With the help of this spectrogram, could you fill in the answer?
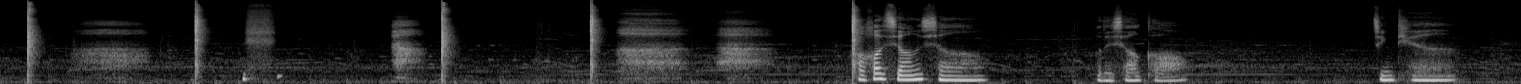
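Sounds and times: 
sharp crisp slaps of a ruler striking: 0.0s - 0.5s, 4.4s - 4.6s, 5.9s - 6.1s
speech: 2.4s - 2.9s, 8.6s - 10.0s, 11.0s - 12.0s, 13.8s - 14.7s.

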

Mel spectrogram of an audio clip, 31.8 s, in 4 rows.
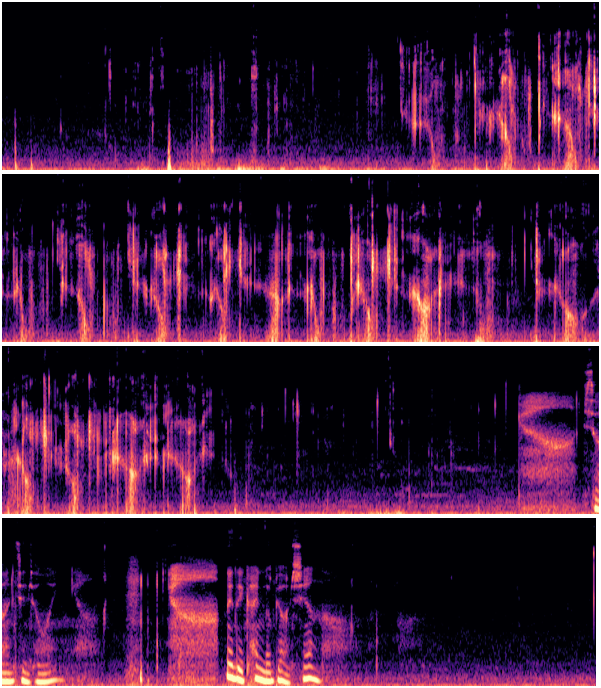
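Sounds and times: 
wet chewing of something sweet: 1.3s - 22.7s
speech: 23.8s - 24.7s, 26.9s - 28.2s.

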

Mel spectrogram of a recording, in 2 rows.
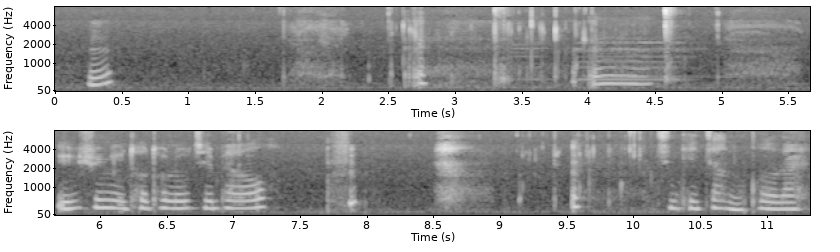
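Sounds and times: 
speech: 0.2s - 0.5s, 5.9s - 8.0s, 10.3s - 11.3s
wet licking sounds: 2.4s - 4.0s, 9.1s - 10.2s.

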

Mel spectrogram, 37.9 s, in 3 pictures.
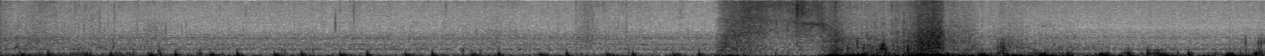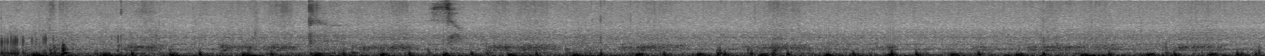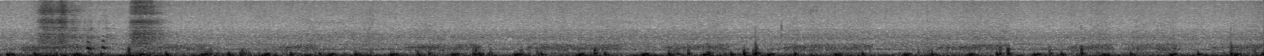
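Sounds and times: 
rumbling hum: 0.0s - 37.9s
steady heartbeat heard through a stethoscope: 0.0s - 37.9s
faint scratchy rustles: 7.2s - 10.2s.

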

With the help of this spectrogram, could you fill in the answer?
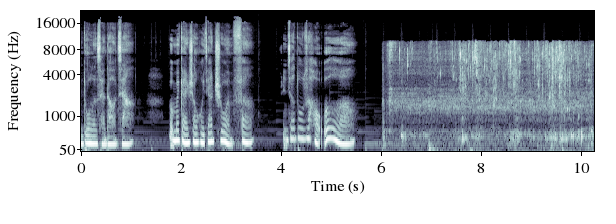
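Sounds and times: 
speech: 0.0s - 1.2s, 1.8s - 6.7s
hands washing under a running tap: 6.0s - 10.2s
tap running into a sink while washing hands: 6.0s - 10.2s.

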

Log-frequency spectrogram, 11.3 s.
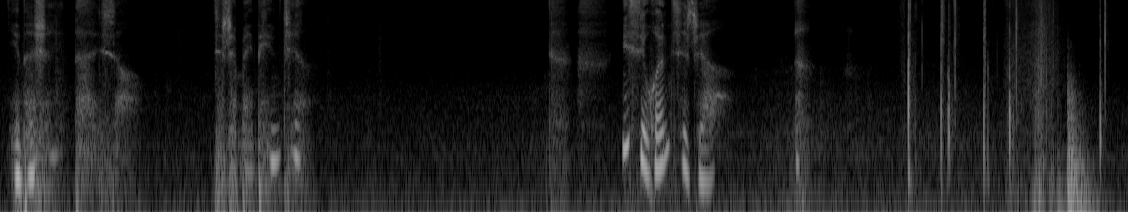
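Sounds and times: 
speech: 0.2s - 1.2s, 2.7s - 3.1s, 6.3s - 7.2s
footsteps of someone running away: 9.0s - 11.1s.

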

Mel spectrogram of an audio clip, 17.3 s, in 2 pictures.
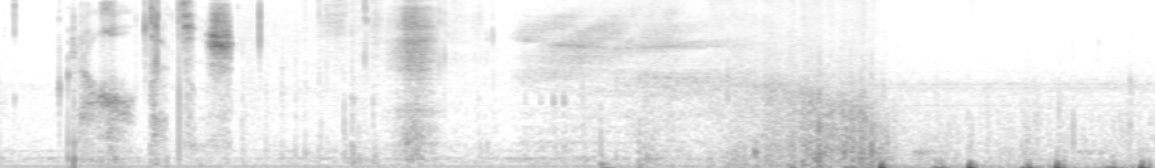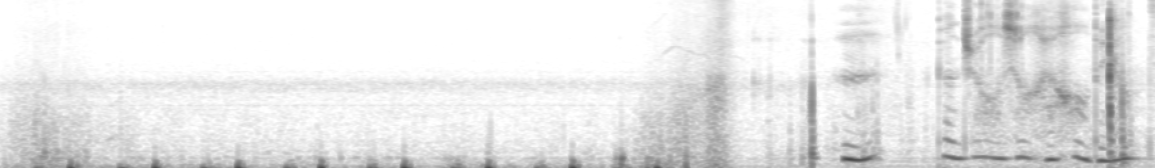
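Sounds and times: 
faint constant hum: 0.0s - 17.3s
heartbeat thumps: 6.3s - 14.0s
speech: 15.0s - 17.3s.

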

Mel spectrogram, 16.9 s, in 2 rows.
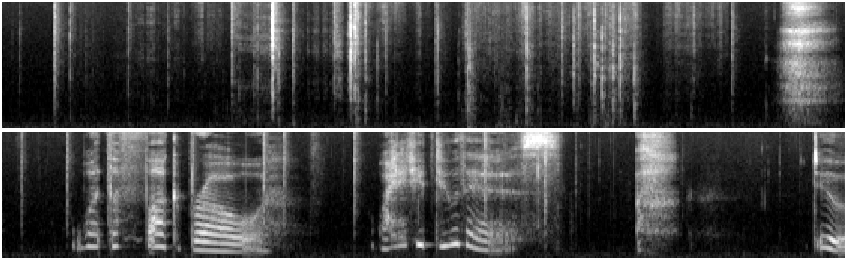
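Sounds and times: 
paper envelope torn open: 1.3s - 7.3s
speech: 9.3s - 11.2s, 12.2s - 13.9s, 16.6s - 16.8s.

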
